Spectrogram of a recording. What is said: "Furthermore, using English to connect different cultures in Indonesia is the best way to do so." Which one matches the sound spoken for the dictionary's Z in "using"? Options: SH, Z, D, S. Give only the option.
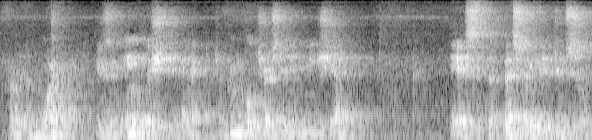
Z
